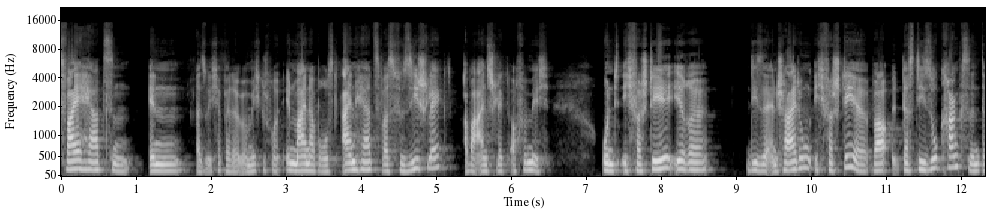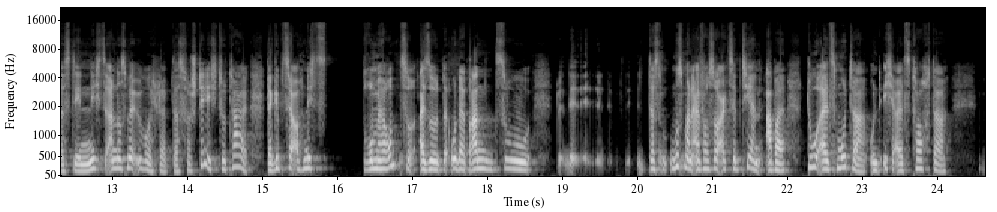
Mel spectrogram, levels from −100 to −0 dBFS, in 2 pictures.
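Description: A speech recording with nothing technically wrong with it.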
